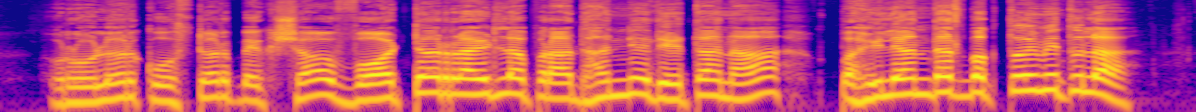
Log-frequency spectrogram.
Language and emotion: Marathi, surprised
